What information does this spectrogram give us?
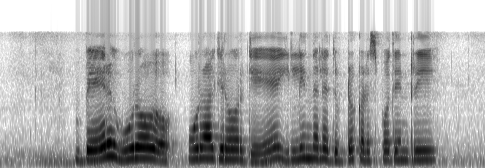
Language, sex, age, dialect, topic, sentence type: Kannada, female, 31-35, Dharwad Kannada, banking, question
